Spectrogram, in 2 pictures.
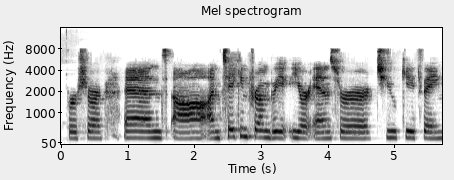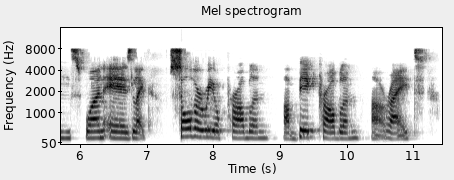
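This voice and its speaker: A woman speaks very slowly in a Portuguese accent, her intonation monotone and flat. The background is quiet. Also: medium pitch for a woman. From Brazil. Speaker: marketing director, interviewer. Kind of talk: interview. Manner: hesitant, many fillers.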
